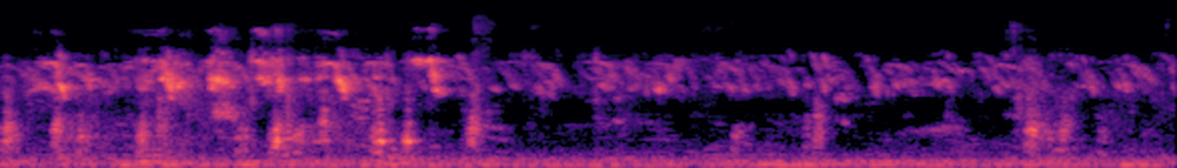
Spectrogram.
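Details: Five-month-old male baby monkey, rescued from a hunter and missing one foot, living with a human carer, calling loudly while waiting to be fed: shrill, high squealing cries in rapid bursts, strongest in the first three seconds, then fainter.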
